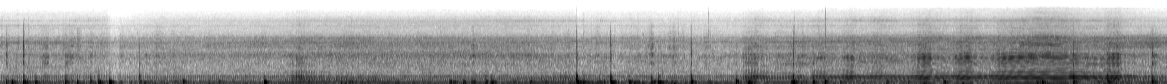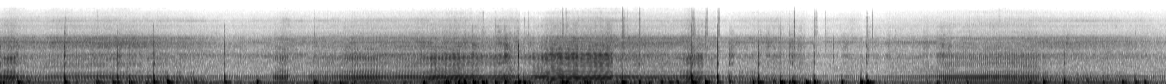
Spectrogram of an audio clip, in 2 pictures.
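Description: Youth ATV engine running hard on a rough trail, its revs rising and falling with the throttle, with frequent knocks and rattles from the bumpy ground.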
